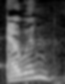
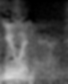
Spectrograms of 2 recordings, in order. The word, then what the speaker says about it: Ewan: Well, Steve, we are joined with our first ever space freak of the week, and that is Dallas Ewan. Is that how you pronounce it, Dallas? – Oh, that's close, Sky. It's Ewan.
